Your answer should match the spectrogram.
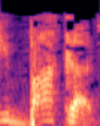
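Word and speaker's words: Tshibaka: So I want to welcome Kelly, it's pronounced Shibaka, to the show.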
